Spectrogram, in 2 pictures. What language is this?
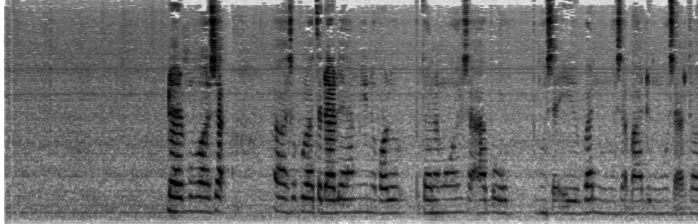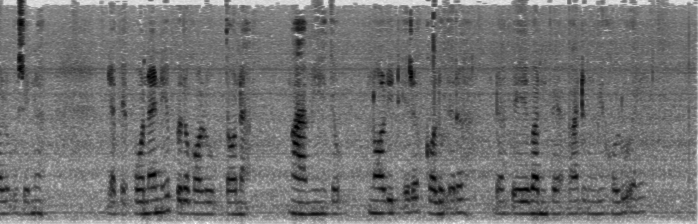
Western Penan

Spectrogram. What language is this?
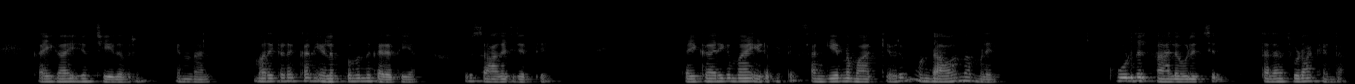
Malayalam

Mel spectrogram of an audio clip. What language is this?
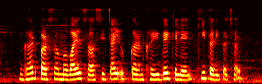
Maithili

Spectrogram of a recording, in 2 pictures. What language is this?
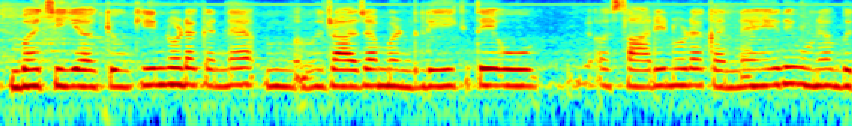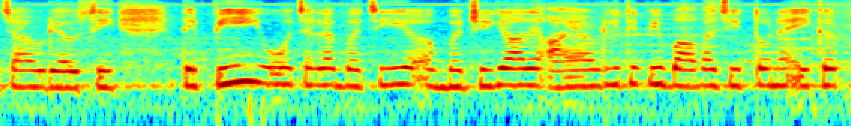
Dogri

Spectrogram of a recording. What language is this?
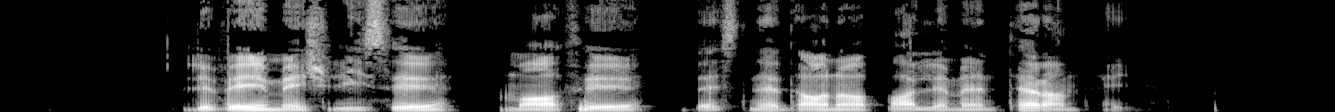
Kurdish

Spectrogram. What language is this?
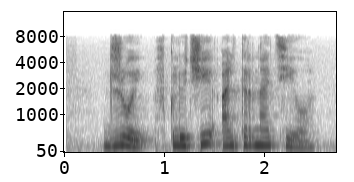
Russian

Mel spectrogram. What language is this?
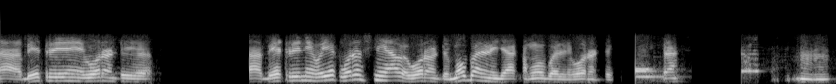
Gujarati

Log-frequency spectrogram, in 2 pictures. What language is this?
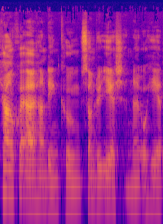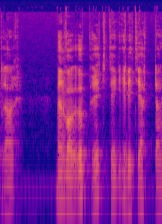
Swedish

